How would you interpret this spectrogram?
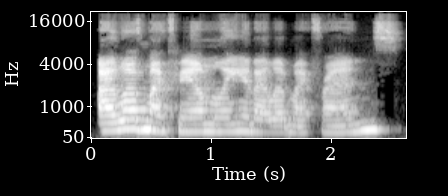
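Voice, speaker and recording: A woman's voice: on the high side, moderate pace, sharp tone. A young American woman tutoring English in a casual one-on-one conversation, phrasing things simply for a learner. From United States.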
